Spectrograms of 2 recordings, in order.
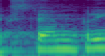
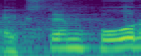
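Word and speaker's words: extempore: बार देख लेते हैं extemptry ये वर्ड याद रखना एक्टेंपोर नहीं बोलना extempt बोलना ठीक है अब एक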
